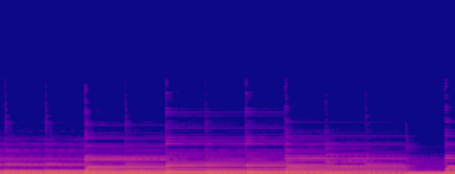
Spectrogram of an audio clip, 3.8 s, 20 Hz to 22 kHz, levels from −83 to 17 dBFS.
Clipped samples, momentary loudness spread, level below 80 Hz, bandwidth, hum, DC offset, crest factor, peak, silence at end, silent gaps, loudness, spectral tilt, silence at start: under 0.1%; 5 LU; -54 dBFS; 10 kHz; none; 0.3%; 12 dB; -16 dBFS; 0 s; none; -29 LUFS; -8.5 dB/octave; 0 s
